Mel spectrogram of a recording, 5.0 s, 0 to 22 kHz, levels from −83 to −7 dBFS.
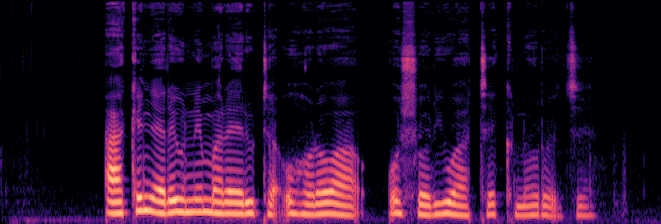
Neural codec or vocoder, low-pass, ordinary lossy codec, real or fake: none; none; none; real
